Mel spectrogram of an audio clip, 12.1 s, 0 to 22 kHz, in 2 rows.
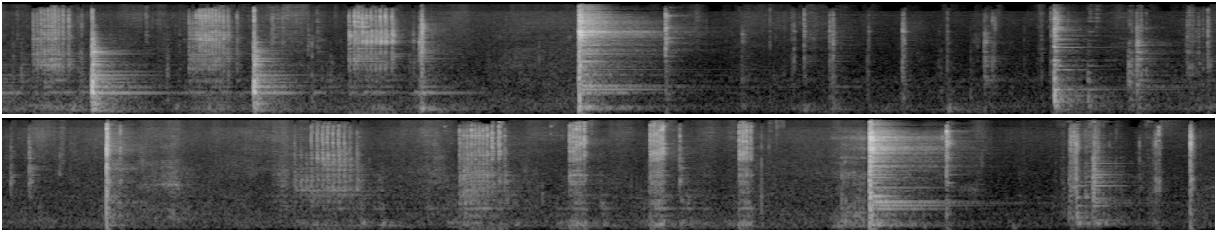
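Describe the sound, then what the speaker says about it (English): A torque wrench tightens brake caliper bolts on a Buick Encore. It gives a series of close, crisp ratcheting clicks in short uneven bursts, with quiet pauses between the strokes. "We're going to torque those bolts to 74 foot-pounds."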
